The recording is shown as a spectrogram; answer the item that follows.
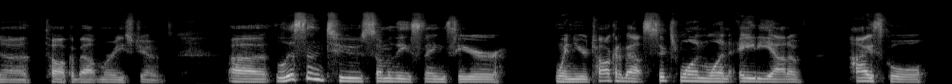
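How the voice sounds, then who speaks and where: A man co-hosting a sports podcast, thinking aloud about football in a casual, speculative, conversational way. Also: mid-range voice. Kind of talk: casual football analysis chat.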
